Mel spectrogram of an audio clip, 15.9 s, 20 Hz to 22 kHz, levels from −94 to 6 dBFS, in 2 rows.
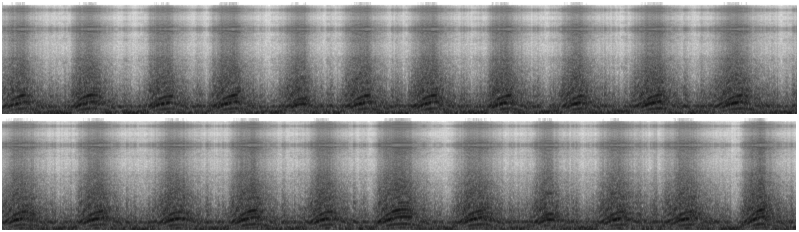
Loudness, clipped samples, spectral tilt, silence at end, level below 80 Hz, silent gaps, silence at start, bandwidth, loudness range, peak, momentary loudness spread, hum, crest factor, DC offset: -8 LUFS; 0.7%; -6 dB/octave; 0 s; -18 dBFS; none; 0 s; 20 kHz; 1 LU; 0 dBFS; 5 LU; none; 8 dB; under 0.1%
